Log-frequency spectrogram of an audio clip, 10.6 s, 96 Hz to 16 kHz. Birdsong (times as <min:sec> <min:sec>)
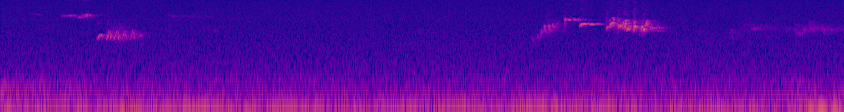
0:00.3 0:02.9, 0:06.6 0:10.5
